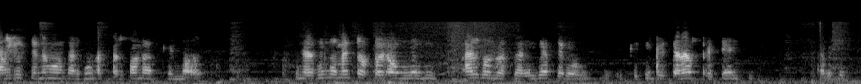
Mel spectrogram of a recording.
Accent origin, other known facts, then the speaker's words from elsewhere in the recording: Ciudad Mendoza, Veracruz, Mexico; yo soy originario de Ciudad Mendoza, pero mi papá es un pueblo, algo dejado en Puebla. Está muy escondidito. Y mi mamá, originaria de aquí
